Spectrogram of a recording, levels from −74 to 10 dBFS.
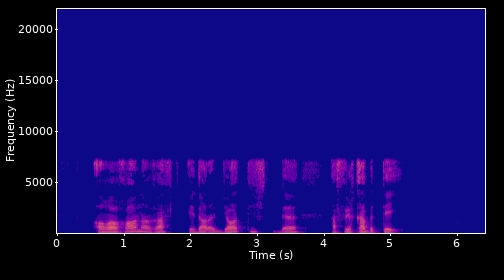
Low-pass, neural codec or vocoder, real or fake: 7.2 kHz; none; real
